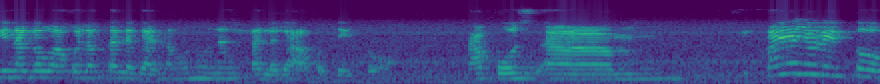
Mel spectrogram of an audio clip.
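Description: A woman's high, lively voice at a moderate pace, with long, frequent pauses, big swings in loudness, and light background noise. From Philippines, Negros Oriental (Visayas). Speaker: network marketing coach. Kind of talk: testimony. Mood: encouraging, confident. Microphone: video call.

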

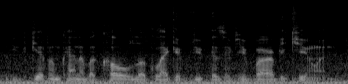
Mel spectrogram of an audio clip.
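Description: A man is speaking. Noticeable background noise runs underneath. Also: dry sound with no echo. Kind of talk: tutorial. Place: car. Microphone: phone near.

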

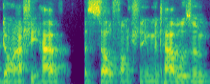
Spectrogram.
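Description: A man with an American accent talks at a fairly quick pace in a very deep, low voice. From United States. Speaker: podcast host. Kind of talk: interview. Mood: friendly, enthusiastic. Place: home room. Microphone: studio mic.

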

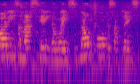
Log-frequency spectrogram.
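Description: A woman talks with a Dublin accent. Light background noise and audible room echo fill the recording. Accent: Irish (Dublin). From Ireland. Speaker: spoken word poet. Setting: open mic night in a bar, live audience. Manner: intense, rhythmic, confessional, punchy rhymes. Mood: intense, emotional. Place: bar. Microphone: phone near.

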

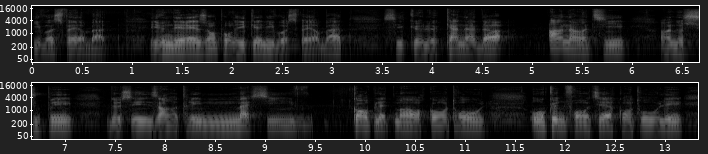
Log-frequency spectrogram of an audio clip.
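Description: A man in a Quebec accent, fairly slow and lively in intonation, with long, frequent pauses. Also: medium pitch for a man. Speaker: political analyst. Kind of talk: TV panel debate. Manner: animated. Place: studio.

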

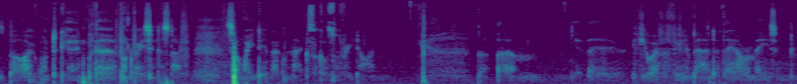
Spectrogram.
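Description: A whispering man at a moderate pace, with big swings in loudness and long, frequent pauses. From British. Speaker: ASMR creator. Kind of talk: ASMR late-night ramble. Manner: whispered; soft-spoken. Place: home room. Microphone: phone near.

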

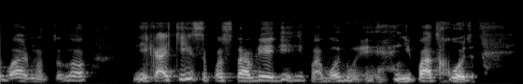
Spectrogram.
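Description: With a quiet background, a man speaks at a high pitch with lively intonation. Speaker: audience member. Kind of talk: discussion. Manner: halting.

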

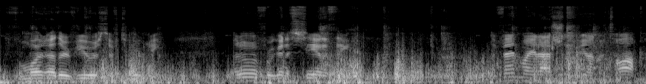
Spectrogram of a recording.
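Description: Over loud background noise, a fairly high-pitched man speaks at a moderate pace in a flat monotone with hardly any pauses, the sound dry with no echo. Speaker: walking-tour vlogger. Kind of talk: casual vlog narration. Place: street. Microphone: phone near.

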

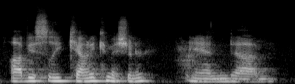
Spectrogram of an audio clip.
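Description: A man with a fairly high pitch speaks at a very slow pace. His intonation is fairly even, and the room echo is audible. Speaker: county commissioner. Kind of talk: public meeting remarks. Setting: community meeting room with audience. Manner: soft-spoken.

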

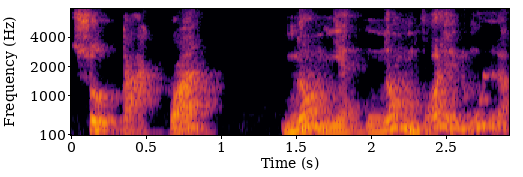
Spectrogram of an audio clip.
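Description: Audible room echo surrounds a man speaking at a fairly slow pace with very wide pitch swings. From northern Italy, Bergamo area; northern Italy. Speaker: documentary filmmaker and video editor; interview guest. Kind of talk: live stream interview. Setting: live stream. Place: home room. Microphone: video call.

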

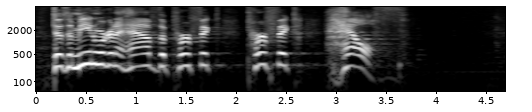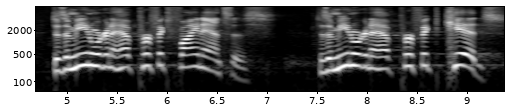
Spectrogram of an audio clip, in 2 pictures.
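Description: A man's extremely high-pitched, raised and projected voice. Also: moderate pace. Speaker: pastor. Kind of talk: sermon. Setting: church. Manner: animated, call-and-response preaching; emphatic, repeating phrases for emphasis. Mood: earnest, rhetorical questions. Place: church.

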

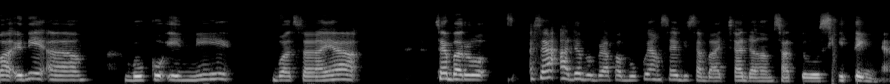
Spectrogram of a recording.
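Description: At a fairly slow pace, an unremarkable speaking voice moves with ordinary pitch variation. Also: woman, medium pitch for a woman. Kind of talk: group discussion. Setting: video call.

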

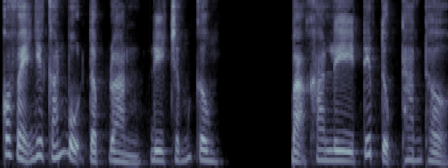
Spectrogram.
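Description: On a very clean recording with a silent background, a woman with a fairly low, somewhat breathy voice talks very slowly, her pitch swinging very widely. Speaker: audiobook narrator. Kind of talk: audiobook novel reading.

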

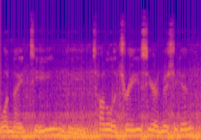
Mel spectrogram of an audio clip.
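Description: Someone speaks at a moderate pace through loud background noise. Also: man. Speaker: motorcycle vlogger. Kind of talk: casual vlog chat. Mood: relaxed, content. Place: motorbike.

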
